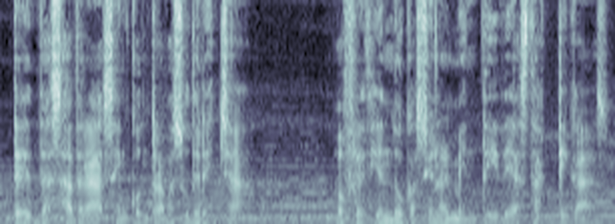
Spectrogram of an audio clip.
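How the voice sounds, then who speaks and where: A man's voice: extremely low pitch, a little fast, loud music behind the voice. A man narrating a scripted war story in a dramatic audio drama style.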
